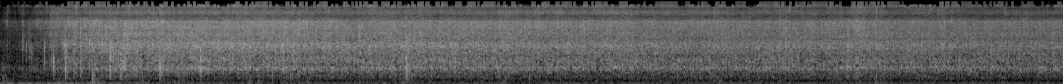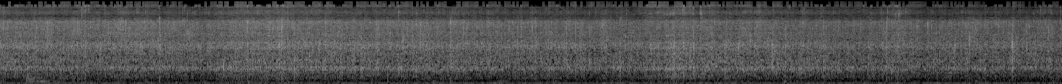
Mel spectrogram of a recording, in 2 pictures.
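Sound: fenugreek leaves frying with browned garlic

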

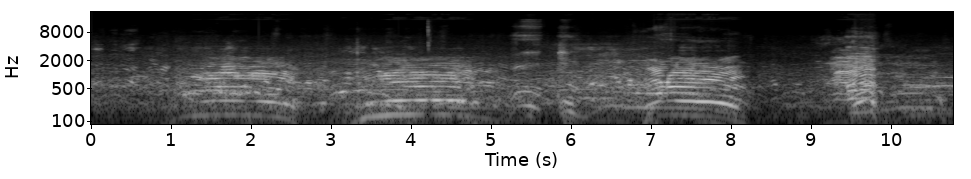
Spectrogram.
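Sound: cows mooing at a cattle market

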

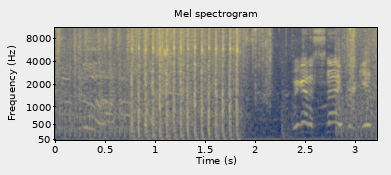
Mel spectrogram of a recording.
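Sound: gunfire in the video game Ghost Recon Wildlands

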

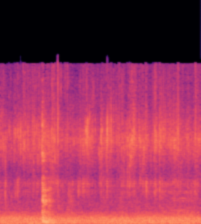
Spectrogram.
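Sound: fried egg sizzling in a pan as it is flipped

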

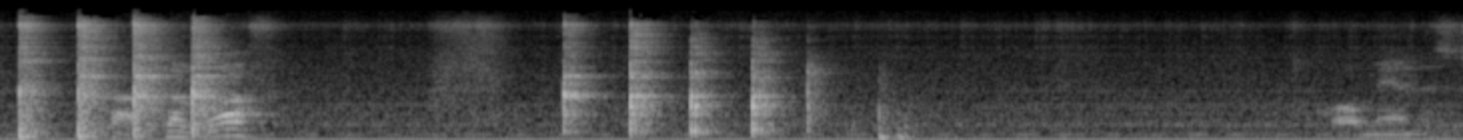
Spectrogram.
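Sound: hammer popping cover off gearbox

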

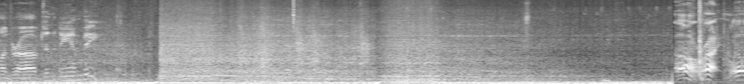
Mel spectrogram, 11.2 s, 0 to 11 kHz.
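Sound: 1980 Camaro 2nd Gen engine while driving

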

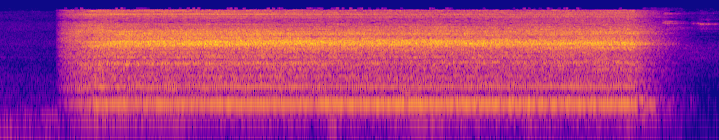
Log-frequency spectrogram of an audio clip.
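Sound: electric blender churning buttermilk

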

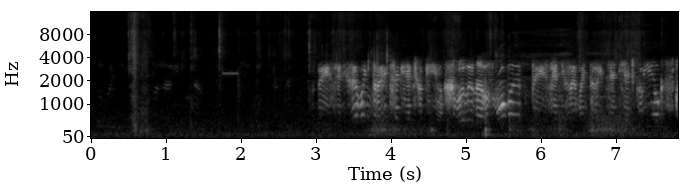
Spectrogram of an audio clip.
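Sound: call tone on a retro mobile phone from Spain

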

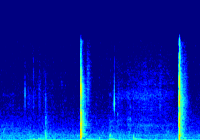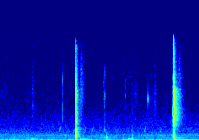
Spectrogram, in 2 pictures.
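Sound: hand clapping to keep rhythm while playing

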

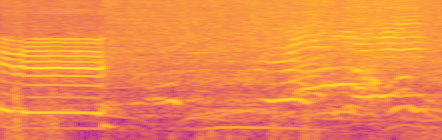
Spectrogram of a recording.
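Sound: water splashing as children play in it

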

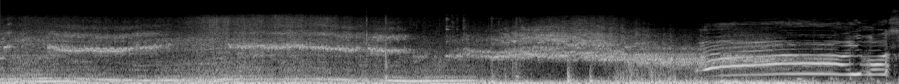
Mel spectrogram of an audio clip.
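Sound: Subaru drifting, tires skidding after pulling the handbrake

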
